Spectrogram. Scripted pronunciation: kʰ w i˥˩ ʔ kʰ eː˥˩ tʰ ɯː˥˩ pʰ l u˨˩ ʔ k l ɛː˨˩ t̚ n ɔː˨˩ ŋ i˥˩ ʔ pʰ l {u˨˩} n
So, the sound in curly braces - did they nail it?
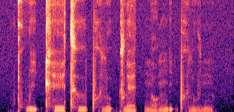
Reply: yes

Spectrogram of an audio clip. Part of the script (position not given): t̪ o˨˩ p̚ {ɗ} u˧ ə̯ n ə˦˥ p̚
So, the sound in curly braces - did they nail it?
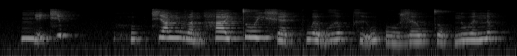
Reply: no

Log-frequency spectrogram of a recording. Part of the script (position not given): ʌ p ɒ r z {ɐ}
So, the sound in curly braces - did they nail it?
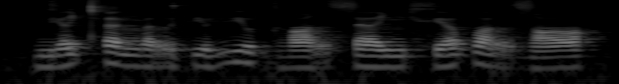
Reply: no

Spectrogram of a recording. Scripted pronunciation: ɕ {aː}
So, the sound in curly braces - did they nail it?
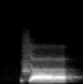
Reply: yes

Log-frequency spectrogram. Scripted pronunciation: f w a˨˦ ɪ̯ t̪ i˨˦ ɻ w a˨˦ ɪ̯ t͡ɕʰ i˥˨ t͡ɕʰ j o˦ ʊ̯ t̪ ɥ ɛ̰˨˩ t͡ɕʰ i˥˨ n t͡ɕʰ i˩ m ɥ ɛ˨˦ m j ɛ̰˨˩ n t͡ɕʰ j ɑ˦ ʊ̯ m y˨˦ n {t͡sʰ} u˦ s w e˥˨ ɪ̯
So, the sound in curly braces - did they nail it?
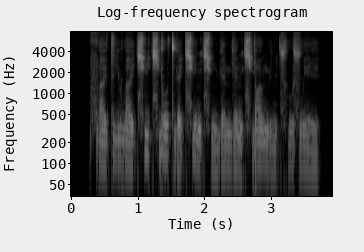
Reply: yes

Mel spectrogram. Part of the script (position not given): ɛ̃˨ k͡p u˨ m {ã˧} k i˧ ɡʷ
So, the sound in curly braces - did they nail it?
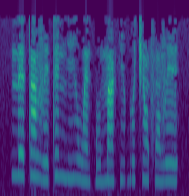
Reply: yes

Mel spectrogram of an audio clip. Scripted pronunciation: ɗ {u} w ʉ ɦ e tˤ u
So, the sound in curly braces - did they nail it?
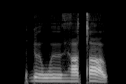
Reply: no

